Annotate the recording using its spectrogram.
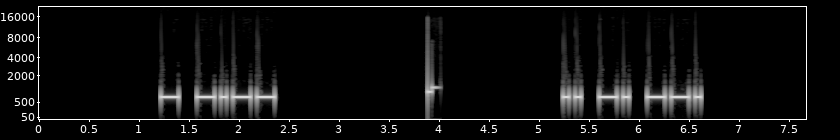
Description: Morse code, heard as a keyed tone, about 20 wpm, 700 Hz. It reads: TY ING
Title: Prefixes and Suffixes 20wpm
